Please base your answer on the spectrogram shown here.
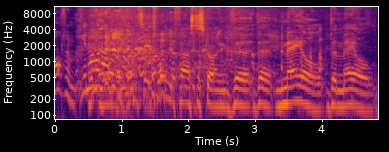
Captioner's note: audience laughs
